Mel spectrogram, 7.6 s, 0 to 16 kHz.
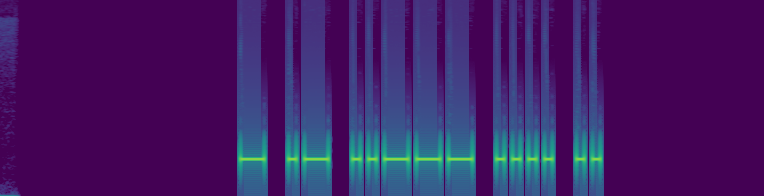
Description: Morse code, heard as a keyed tone, about 16 wpm, 700 Hz. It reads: TA2HI
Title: DXCC-100 Call Signs - 5 Characters - 15wpm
